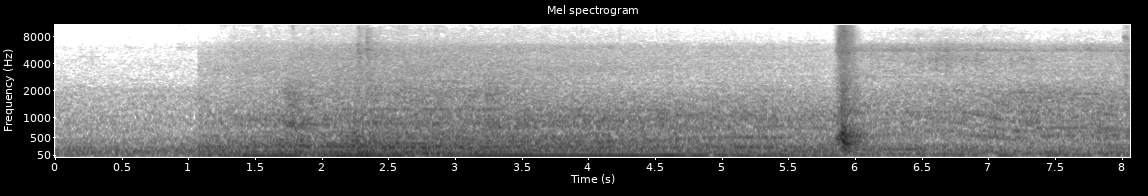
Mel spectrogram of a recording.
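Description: Road vehicle passing on the street: a low rumble that comes in about a second in and fades after about five seconds, followed by a single sharp click about six seconds in.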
